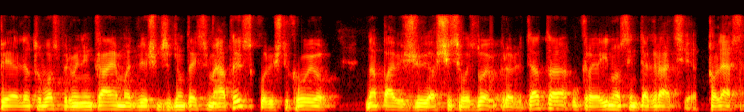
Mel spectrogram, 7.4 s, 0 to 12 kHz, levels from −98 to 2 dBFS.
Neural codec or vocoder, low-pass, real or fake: none; 7.2 kHz; real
